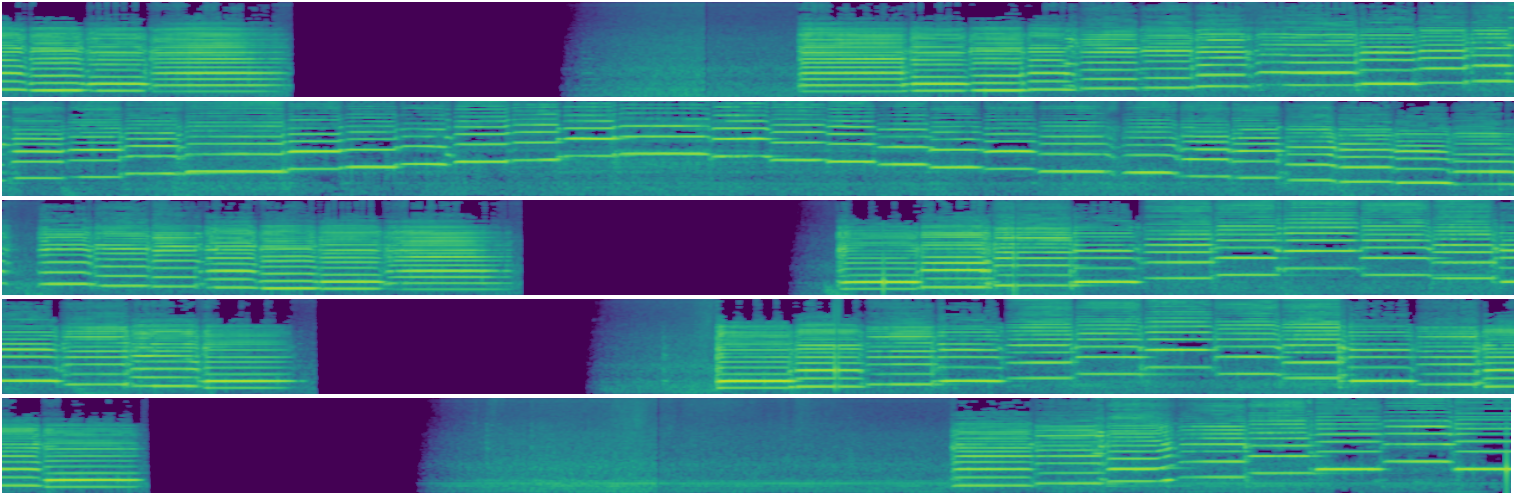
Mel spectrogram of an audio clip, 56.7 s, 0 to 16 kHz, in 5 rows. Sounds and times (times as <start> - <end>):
Violin, fiddle: 0.0 - 2.2, 6.0 - 26.6, 28.9 - 36.4, 39.4 - 46.5, 52.5 - 56.6.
